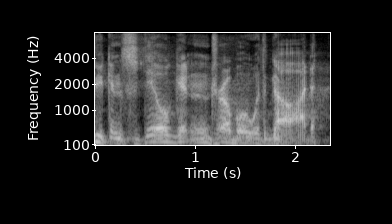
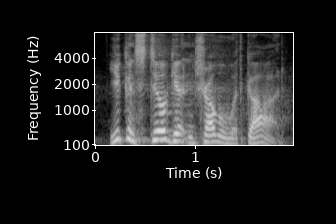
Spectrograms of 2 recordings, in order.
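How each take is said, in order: First: Brent. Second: Said in the usual way. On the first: Retold or imitated. Cowboy friend on what Catholics believe, light cowboy impression. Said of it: "He talks like this".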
